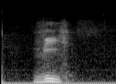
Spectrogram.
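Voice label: "wie", Dutch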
